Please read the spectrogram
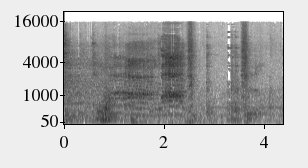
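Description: Shetland sheep bleating: a low call just before a second in, then louder, higher bleats.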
